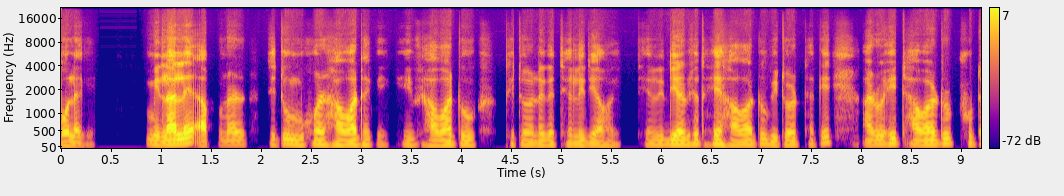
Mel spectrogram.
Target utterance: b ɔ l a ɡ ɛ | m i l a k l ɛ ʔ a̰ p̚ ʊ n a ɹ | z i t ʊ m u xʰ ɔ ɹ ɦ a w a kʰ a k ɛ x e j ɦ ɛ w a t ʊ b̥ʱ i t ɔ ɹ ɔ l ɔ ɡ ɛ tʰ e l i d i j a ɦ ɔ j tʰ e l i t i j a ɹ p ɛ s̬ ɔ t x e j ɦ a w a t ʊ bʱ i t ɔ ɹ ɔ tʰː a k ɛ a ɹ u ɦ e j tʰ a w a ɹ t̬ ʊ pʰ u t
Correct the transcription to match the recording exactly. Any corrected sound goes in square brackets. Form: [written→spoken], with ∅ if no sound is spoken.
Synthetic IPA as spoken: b ɔ l a ɡ ɛ | m i l a [k→∅] l ɛ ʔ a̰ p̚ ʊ n a ɹ | z i t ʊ m u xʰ ɔ ɹ ɦ a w a [kʰ→tʰ] a k ɛ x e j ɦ [ɛ→a] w a t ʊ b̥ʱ i t ɔ ɹ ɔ l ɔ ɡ ɛ tʰ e l i d i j a ɦ ɔ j tʰ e l i [t→d] i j a ɹ p [ɛ→i] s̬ ɔ t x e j ɦ a w a t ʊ bʱ i t ɔ ɹ ɔ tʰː a k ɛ a ɹ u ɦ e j tʰ a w a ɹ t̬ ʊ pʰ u t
